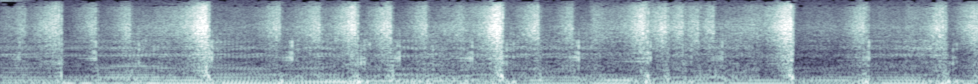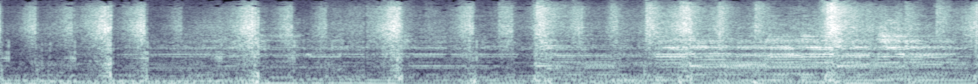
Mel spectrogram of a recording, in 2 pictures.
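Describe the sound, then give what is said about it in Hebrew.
Dense rock music built on a single sustained chord, with guitar and drum sounds played in reverse so notes swell up and cut off abruptly, creating a loud, throbbing, droning texture. “יש כאן גם הקלטות של גיטרות ותופים שמנוגנות לאחור”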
